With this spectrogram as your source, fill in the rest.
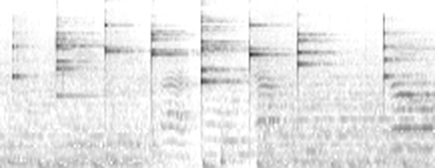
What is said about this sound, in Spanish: Los materiales para hacer un botellófano son botellas, agua de diferentes colores y un palito.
